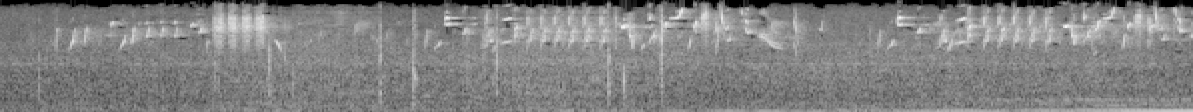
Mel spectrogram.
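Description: European goldfinch singing a fast, tinkling run of high twittering notes and liquid trills, with a low rumble of background noise underneath.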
